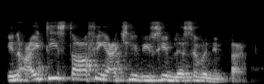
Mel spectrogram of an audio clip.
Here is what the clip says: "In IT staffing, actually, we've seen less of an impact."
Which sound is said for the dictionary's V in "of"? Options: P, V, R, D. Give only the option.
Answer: V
